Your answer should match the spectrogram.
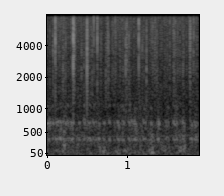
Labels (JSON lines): {"label": "anthrophony, mechanical", "recorder": "SoundTrap 300"}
